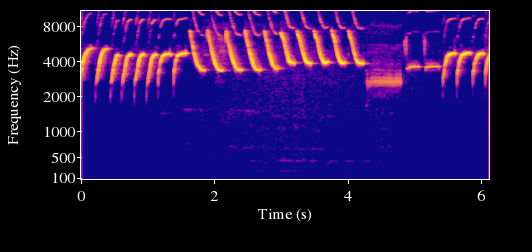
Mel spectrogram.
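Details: Canary song for training, loud and clear: rows of quick dropping whistles, a short low buzz, then a flat tone and more descending notes.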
